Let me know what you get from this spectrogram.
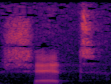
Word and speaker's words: Seth: Und Adam erkannte noch einmal seine Frau und sie gebar einen Sohn und gab ihm den Namen Seth. Und das wird hebräisch Shet oder Shet ausgesprochen.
